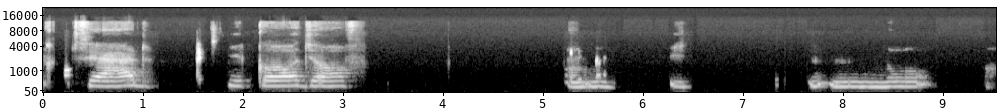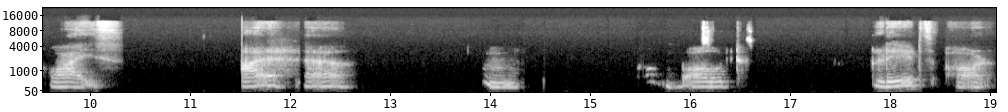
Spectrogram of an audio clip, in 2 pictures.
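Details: Woman, a mother, with aphasia and apraxia of speech after a stroke at age 45; speaks Marathi, Hindi and English, with words sometimes coming out mixed; aphasia with apraxia of speech.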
